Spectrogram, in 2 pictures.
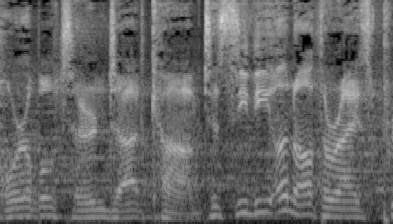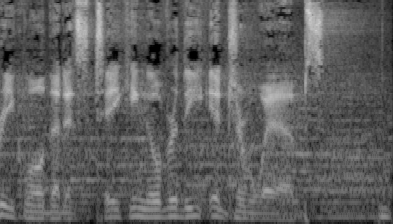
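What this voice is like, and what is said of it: Dramatic movie trailer voice. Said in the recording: “do the movie voice thing”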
